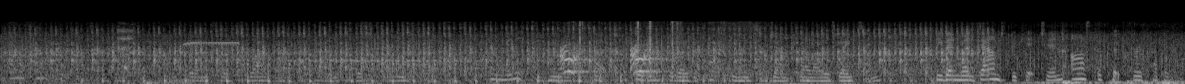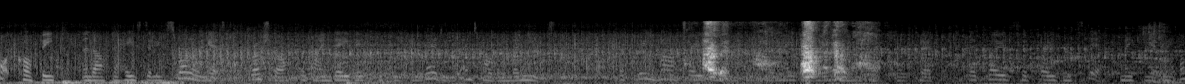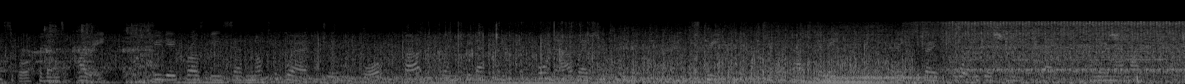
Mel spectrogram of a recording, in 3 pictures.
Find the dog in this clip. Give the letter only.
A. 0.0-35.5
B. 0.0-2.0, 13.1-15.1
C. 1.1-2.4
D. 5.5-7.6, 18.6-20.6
D.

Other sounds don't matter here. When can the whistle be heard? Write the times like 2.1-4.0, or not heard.
1.1-2.4.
